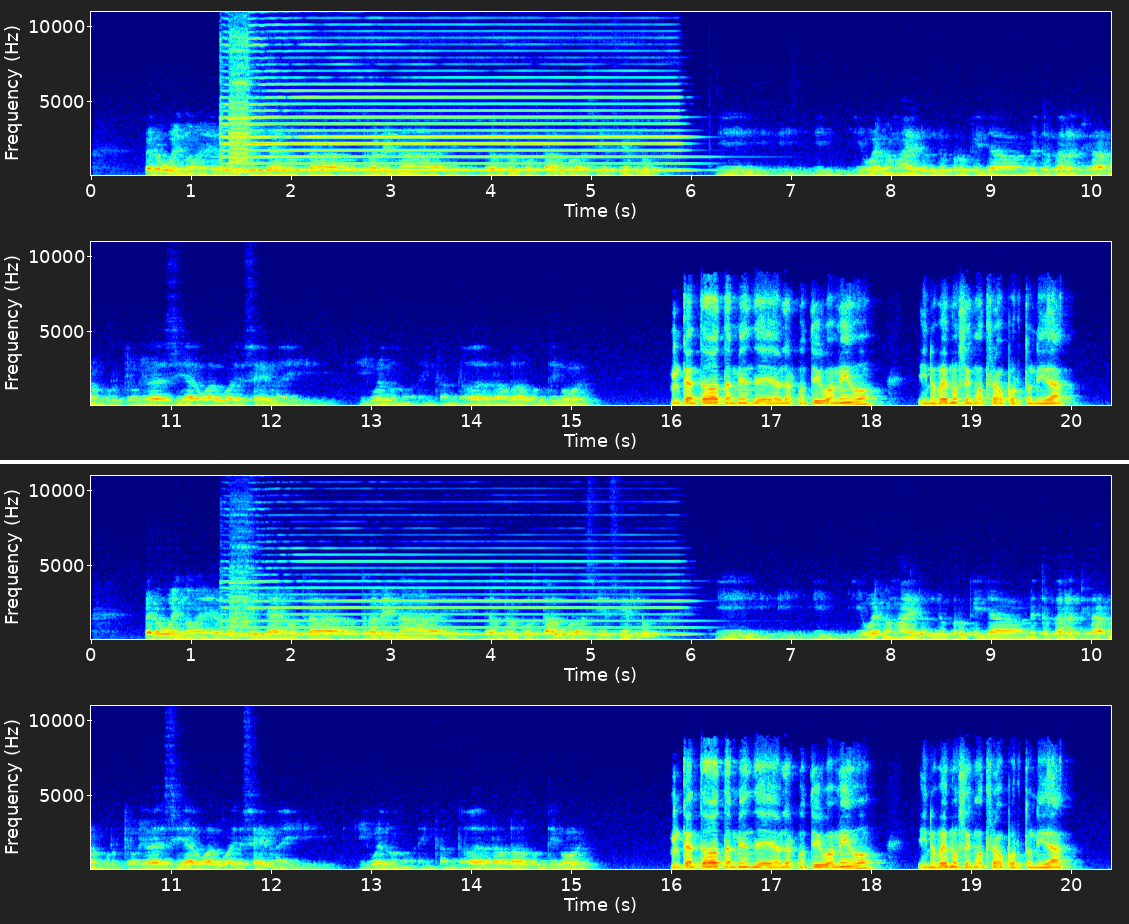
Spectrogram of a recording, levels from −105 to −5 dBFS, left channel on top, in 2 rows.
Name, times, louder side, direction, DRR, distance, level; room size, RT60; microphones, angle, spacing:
voice 1, 0.5-5.7 6.2-12.6 12.9-15.1, right 1 dB, 60° right, 2 dB, 7.2 m, -40 dB
Bowed string instrument, 1.2-6.5, left 7 dB, 55° left, 0.9 m, -40 dB
voice 2, 16.0-18.0 18.5-19.9, right 1 dB, 5° right, 11 dB, 0.9 m, -30 dB
18.0 x 10.5 x 3.6 m, 0.34 s
head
